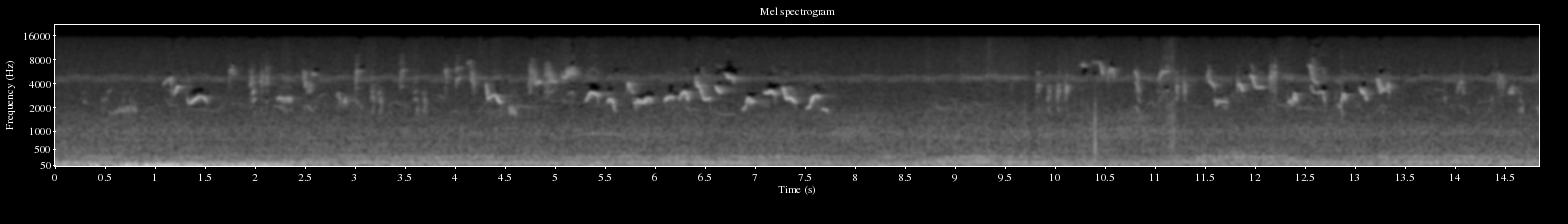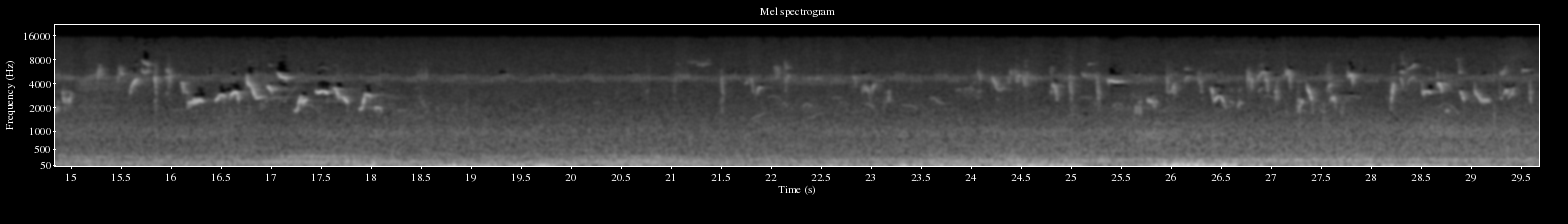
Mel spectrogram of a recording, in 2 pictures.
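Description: Small birds chirping and singing in several bouts of quick high notes, over a steady thin high-pitched hum.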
